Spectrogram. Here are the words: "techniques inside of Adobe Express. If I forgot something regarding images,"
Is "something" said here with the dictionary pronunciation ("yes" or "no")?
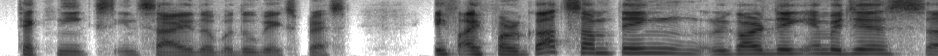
no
